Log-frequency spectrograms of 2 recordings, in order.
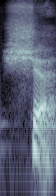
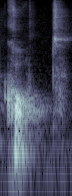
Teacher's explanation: when you see a Swedish K followed by an Ö, then you should normally think that it becomes a sh sound instead. That's why we say kött and not kott.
